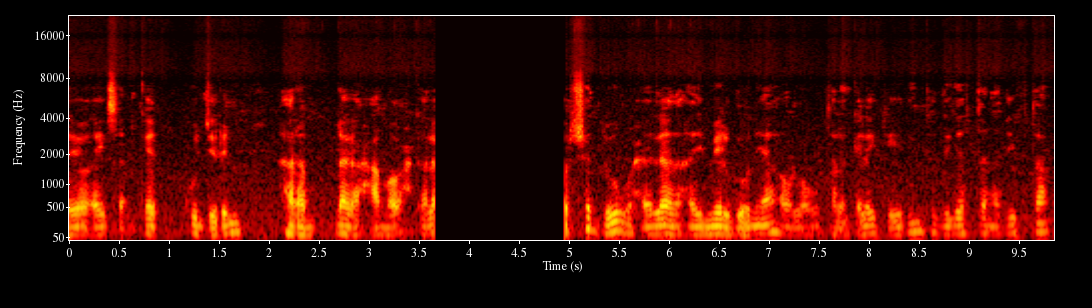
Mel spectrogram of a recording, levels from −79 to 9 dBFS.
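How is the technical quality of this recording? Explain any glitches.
The recording has three clear problems, all tied to processing or a lost input.

Noise suppressor artifacts run through the whole clip. The suppressor pulls down bands it judges to be steady noise by about 20 dB, frame by frame. The room noise, sitting roughly 12 dB under the speech, drops away between phrases and rises under them.

Speech cut by the noise suppressor shows up from 0.0 to 9.79 s, touching roughly half the clip in total. The same processor mistakes quieter parts of the speech for noise and turns them down by up to about 21 dB, so soft consonants and word endings sound swallowed.

An audio dropout to silence runs from 3.65 to 4.95 s, about 1.3 s long. The sound cuts to silence, with no room tone at all, then returns mid-flow. The cause is likely a lost input, such as a disconnect or a brief mute, with silence written in the meantime.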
